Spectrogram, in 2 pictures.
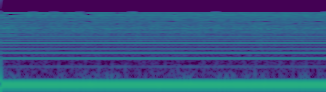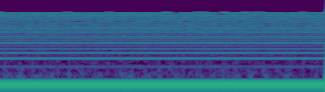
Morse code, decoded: none

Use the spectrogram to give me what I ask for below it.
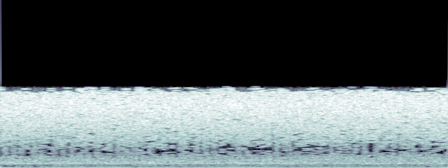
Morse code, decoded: none

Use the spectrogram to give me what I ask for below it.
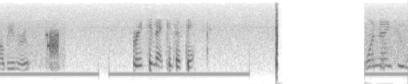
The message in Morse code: none

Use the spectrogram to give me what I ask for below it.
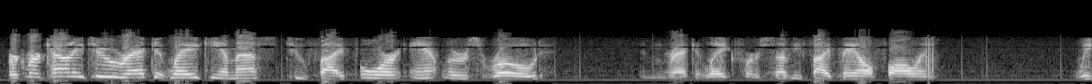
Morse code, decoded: none

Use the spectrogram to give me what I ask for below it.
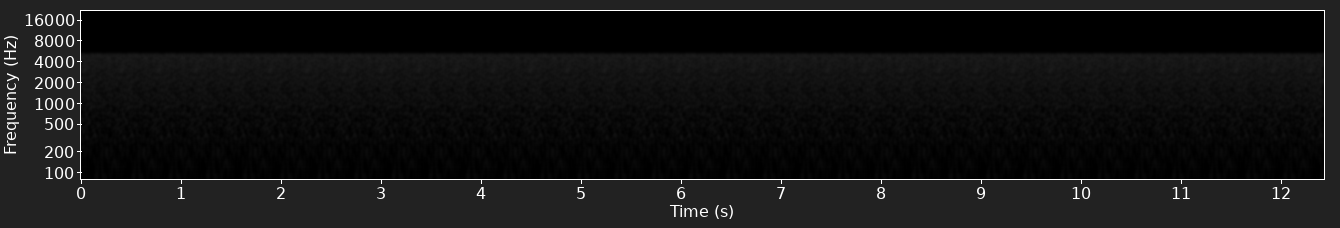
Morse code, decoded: none

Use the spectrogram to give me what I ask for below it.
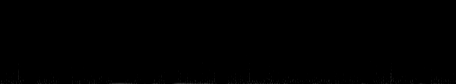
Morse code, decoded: none

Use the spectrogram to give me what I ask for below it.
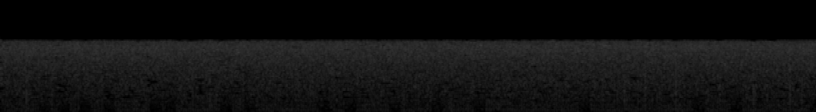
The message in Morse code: none

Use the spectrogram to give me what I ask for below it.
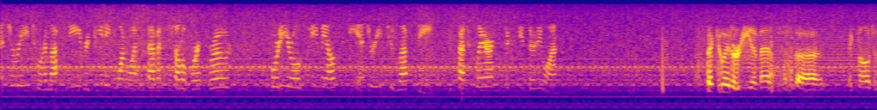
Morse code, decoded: none

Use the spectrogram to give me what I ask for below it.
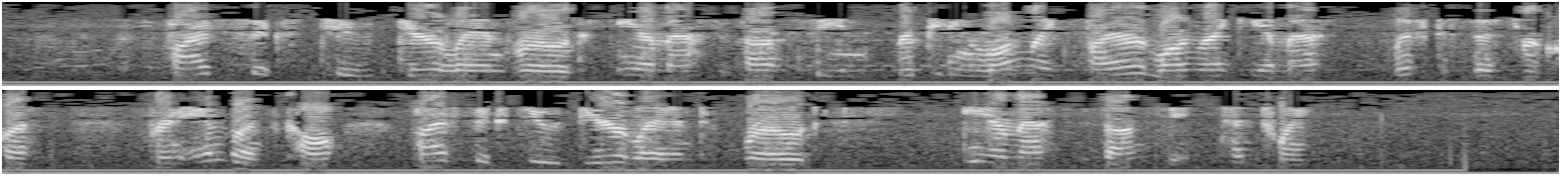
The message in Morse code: none

